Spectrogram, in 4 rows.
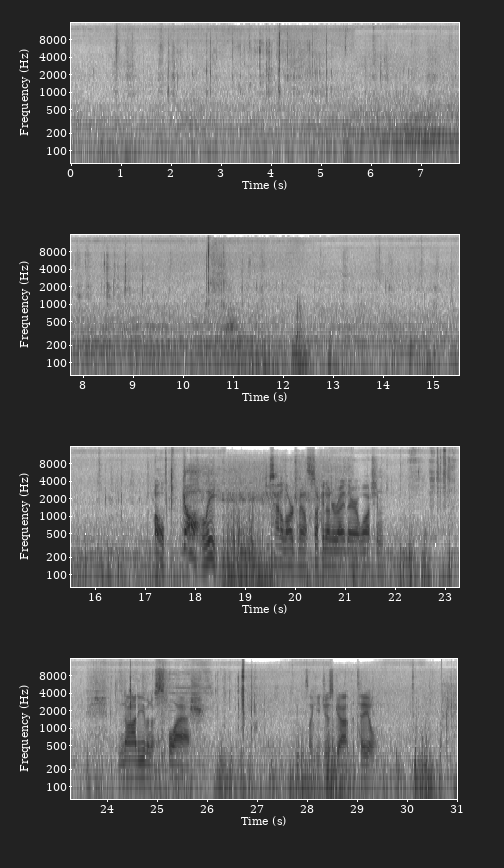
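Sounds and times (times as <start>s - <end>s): wind rumbling on microphone: 0.0s - 31.0s.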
